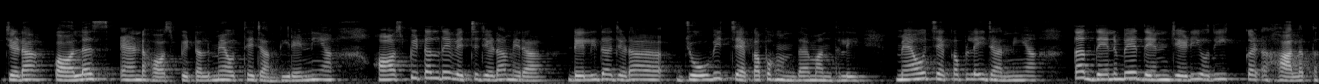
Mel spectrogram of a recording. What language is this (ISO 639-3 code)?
pan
